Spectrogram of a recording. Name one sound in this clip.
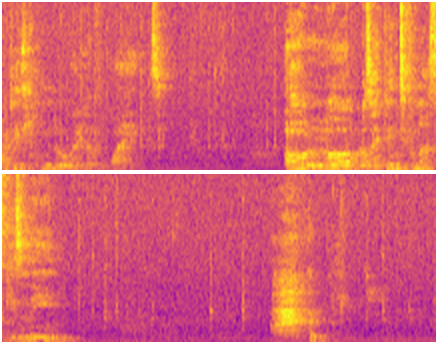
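A young woman speaks softly and with warmth, close by.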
